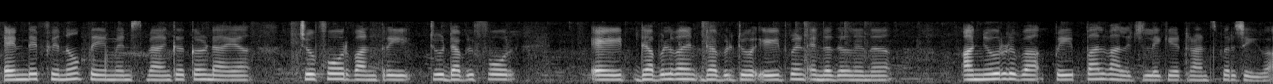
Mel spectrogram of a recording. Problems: constant background noise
